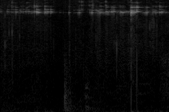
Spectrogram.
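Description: Faint rustle and a few light clicks of a length of cotton fabric being unfolded and smoothed out by hand.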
